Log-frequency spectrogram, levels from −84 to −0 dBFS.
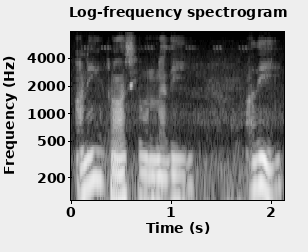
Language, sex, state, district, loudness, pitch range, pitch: Telugu, male, Andhra Pradesh, Sri Satya Sai, -16 LUFS, 105-155 Hz, 115 Hz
